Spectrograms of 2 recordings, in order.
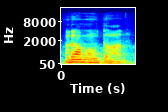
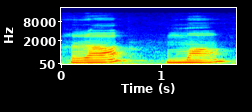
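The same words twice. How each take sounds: First: Said in the usual way. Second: Ramavatar drawn out slowly, syllable by syllable; slow dictation of Ramavatar; slow spelled-out demo. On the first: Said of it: "ये क्या हो जाएगा भाई?". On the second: Shown as a demonstration. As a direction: stretch Ramavatar out slowly as if writing it on the board. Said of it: "तो ये हम इसको कैसे लिखेंगे?".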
